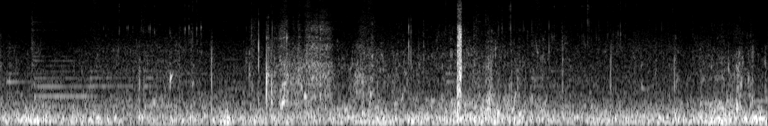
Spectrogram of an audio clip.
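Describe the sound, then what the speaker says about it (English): Wind gusts across a fishing boat on the Potomac River, making a steady broadband rush and buffeting with water lapping against the hull and a few light knocks, close and continuous. "This wind is making it hard to sit where I want to sit"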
